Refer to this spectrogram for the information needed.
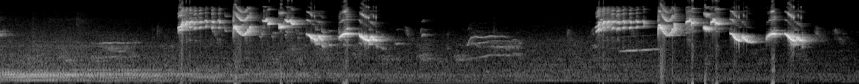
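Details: Orange-headed thrush song used to get stuck or lazy birds singing: two bursts of loud, fast, varied high whistles and trills, separated by a softer interlude of lower slurred notes.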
